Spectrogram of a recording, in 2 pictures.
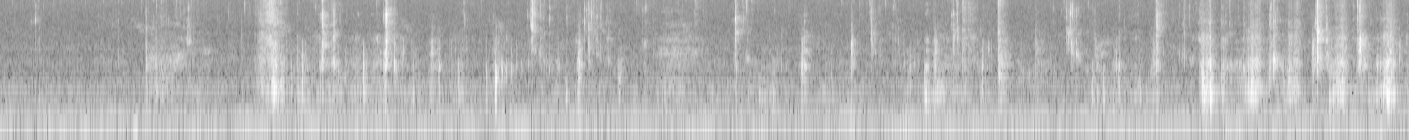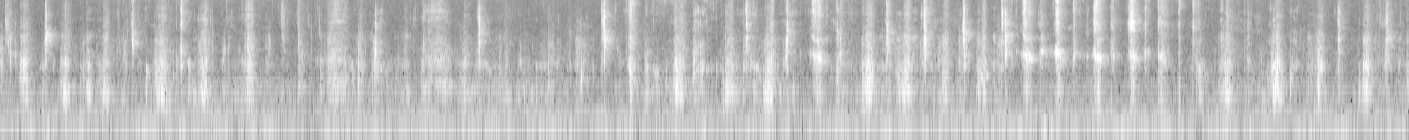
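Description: Close-miked chewing of rice and tilapia fish curry eaten by hand: sparse mouth clicks at first, then from about twelve seconds in a dense, steady run of wet chewing and smacking sounds.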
